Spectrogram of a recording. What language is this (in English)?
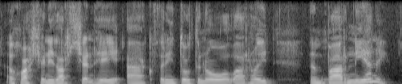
Welsh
